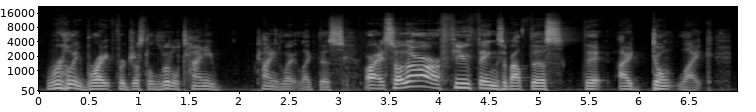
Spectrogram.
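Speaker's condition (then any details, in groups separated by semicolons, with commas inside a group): No condition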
